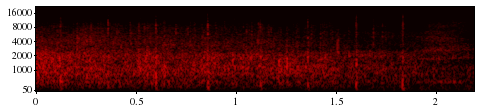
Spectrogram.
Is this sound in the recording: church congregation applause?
yes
